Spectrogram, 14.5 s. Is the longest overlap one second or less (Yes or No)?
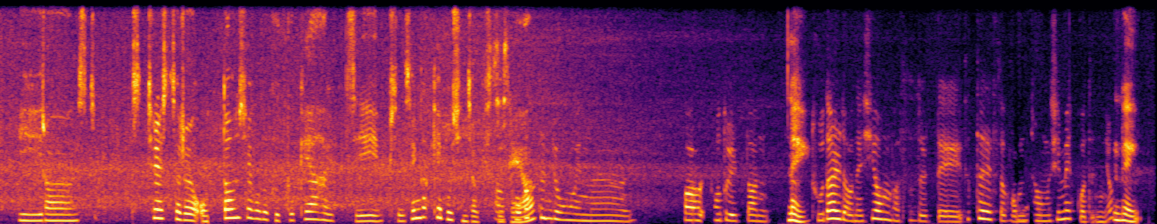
Yes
